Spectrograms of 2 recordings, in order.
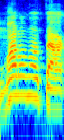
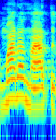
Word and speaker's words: maranatá: E agora eu clamo maranatá, como dizemos nós católicos, ou maranata, como dizem nossos irmãos separados, os evangélicos ou protestantes. Não importa a pronúncia, o significado é o mesmo.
